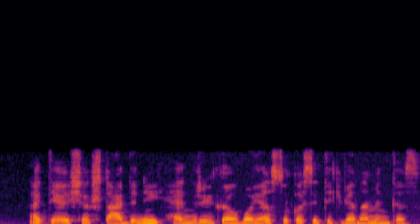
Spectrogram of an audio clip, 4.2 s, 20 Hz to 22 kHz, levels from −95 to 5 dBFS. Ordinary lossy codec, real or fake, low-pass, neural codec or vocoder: AAC, 96 kbps; real; 7.2 kHz; none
